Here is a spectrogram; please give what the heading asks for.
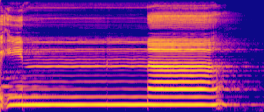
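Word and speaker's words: إِنَّ: boleh lima harakat qolu Inna huruf nun ini dihukumi dengan ghunah musyaddadah atau wajibul ghunah sebab nunnya bertasdid maka cara bacanya didengungkan jadi kita tahan bunyi n-nya kurang lebih dua harakat Inna nah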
